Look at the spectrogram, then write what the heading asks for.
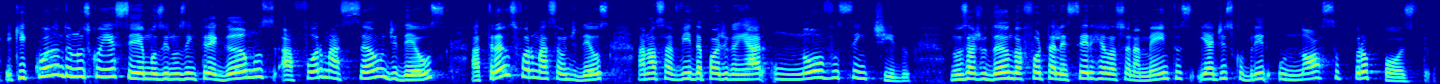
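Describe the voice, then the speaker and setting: A woman hosting a faith-themed TV interview, reading a clear introduction and asking measured questions. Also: on the high side, darkish tone. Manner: clear, measured presenter delivery. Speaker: TV show host.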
